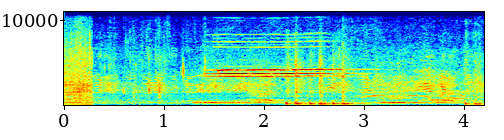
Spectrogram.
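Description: Football stadium crowd noise: a general hum of spectators with scattered faint voices and shouts, plus irregular low rumbling. A faint, steady high tone sounds for about two seconds in the middle.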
